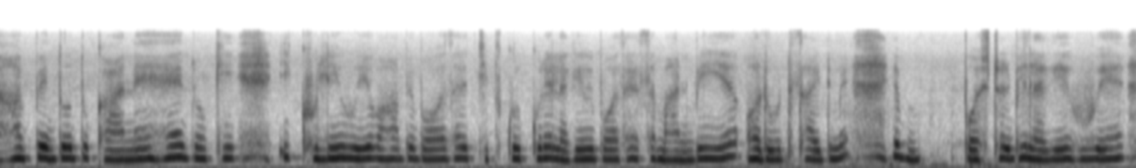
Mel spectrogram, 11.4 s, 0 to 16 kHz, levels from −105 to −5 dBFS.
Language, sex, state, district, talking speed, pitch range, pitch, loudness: Hindi, female, Bihar, Sitamarhi, 180 wpm, 215-235 Hz, 225 Hz, -24 LUFS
